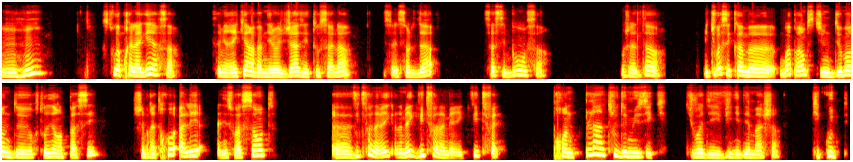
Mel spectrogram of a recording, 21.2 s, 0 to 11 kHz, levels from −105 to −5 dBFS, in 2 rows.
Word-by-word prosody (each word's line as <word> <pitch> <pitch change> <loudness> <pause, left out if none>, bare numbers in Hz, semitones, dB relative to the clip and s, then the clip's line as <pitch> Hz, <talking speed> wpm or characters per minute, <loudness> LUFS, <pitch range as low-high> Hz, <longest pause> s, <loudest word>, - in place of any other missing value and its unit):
Mmh 150 +1 0
mh. 210 - +1 0.8
Surtout 225 -5 -2
après 190 -2 +1
la 165 -1 +5
guerre, 220 +4 +3
ça. - - -5 0.5
Les - - +1
Américains 150 +7 +2
avaient 160 -3 +2
amené 140 0 +2
le 140 0 +6
jazz 165 +5 +2
et 145 - +2
tout 150 - -3
ça 140 0 -2
là, 150 -11 -2 0.4
ces - - -3
soldats, 150 +6 -2 0.5
ça 170 - -2
c'est 160 -4 -5
bon 190 +6 -1
ça. 190 - -10 0.9
Moi - - -7
j'adore. - - -2 0.5
Et 320 - +2
tu - - -6
vois, 235 - +5
c'est 210 -5 +1
comme, 180 -4 +4
heu, 155 -3 +4
moi 205 +3 0
par 185 - -1
exemple, 205 0 +2
si 200 - -12
tu 165 - +2
me 160 - +4
demandes 175 +3 +4
de 145 0 +1
retourner 140 +3 +1
dans 150 -3 +1
le 145 - -12
passé, 135 - -2 0.4
j'aimerais - - -3
trop 245 0 +1
aller 200 +4 +4 0.2
années 135 +3 -1
60 220 +10 0 0.7
vite 140 +6 -1
fait - - +2
en - - +2
Amérique 160 +3 +2
vite 220 0 +2
fait - - -2
en - - +2
Amérique, 120 -4 -3
vite 200 -1 -4
fait. - - -4 0.6
Prendre 165 -3 +1
plein 255 0 +4
de - - 0
trucs 230 -3 -1
de 190 - +3
musique, 295 - 0 0.2
tu 150 - -11
vois 155 0 +2
des 140 -1 0
vinyles 140 +3 -5
et - - -3
des 145 - 0
machins 135 0 -5 0.4
qui - - -6
coûtent, 185 -4 -1
165 Hz, 205 wpm, -14 LUFS, 145-200 Hz, 0.9 s, le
